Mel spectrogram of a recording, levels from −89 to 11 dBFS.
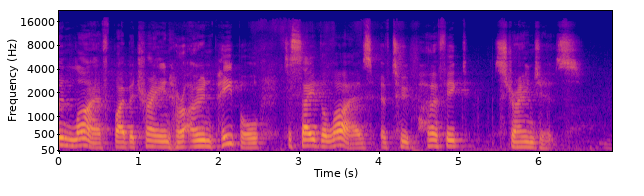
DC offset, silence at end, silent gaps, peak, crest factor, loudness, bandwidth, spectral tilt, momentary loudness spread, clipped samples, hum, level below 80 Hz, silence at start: under 0.1%; 0.45 s; none; -2 dBFS; 18 dB; -20 LUFS; 17.5 kHz; -4.5 dB/octave; 12 LU; under 0.1%; none; -56 dBFS; 0 s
